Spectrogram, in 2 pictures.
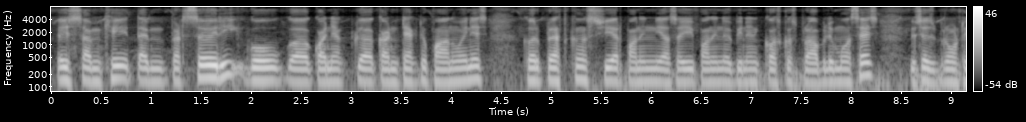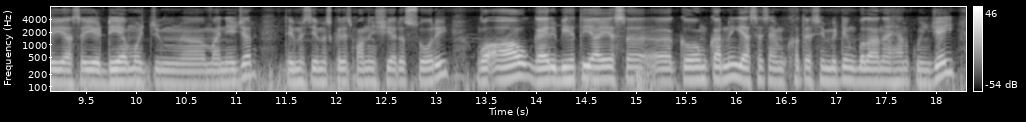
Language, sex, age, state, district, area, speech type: Kashmiri, male, 30-45, Jammu and Kashmir, Anantnag, rural, spontaneous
